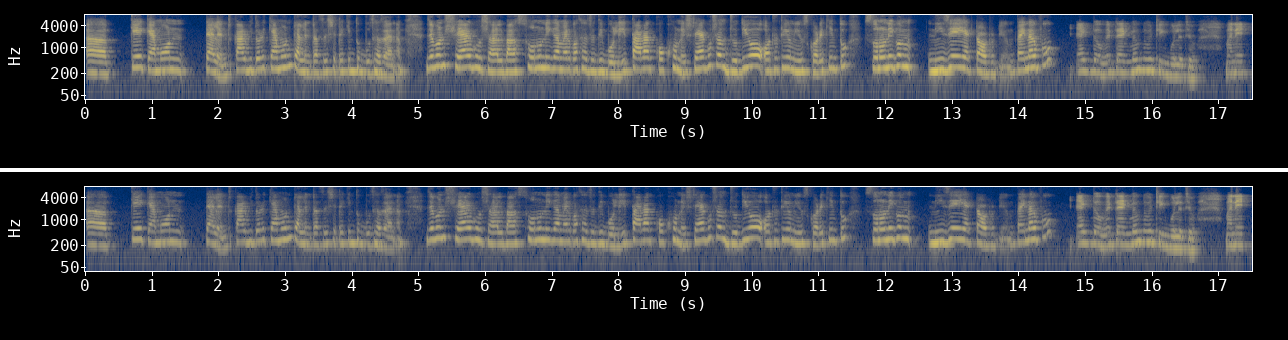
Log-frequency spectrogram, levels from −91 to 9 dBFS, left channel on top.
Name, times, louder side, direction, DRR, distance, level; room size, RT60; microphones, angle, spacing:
voice 1, 0.0-1.5 1.8-14.6, left 6 dB, 85° left, 0.4 m, -21 dB
voice 2, 14.9-17.4, right 2 dB, 15° right, 0.7 m, -24 dB
7.9 x 4.0 x 6.6 m
head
